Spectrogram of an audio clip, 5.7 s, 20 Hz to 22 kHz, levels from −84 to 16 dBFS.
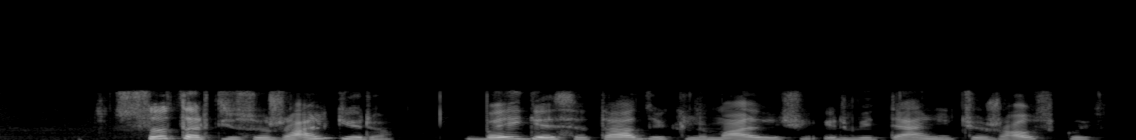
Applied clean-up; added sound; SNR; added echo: none; none; none; none.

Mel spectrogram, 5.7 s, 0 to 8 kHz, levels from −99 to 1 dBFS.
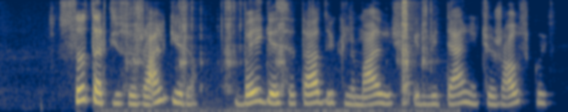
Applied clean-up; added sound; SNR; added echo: none; Camera; 11 dB; none.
